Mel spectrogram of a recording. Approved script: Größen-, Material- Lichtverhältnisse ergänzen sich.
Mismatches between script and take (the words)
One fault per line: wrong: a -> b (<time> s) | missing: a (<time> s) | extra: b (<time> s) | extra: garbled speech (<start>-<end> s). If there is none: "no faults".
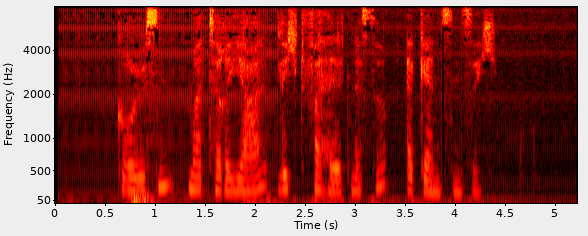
no faults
